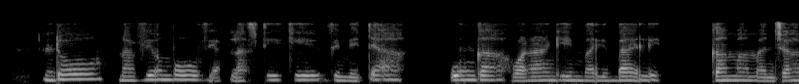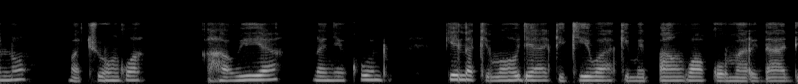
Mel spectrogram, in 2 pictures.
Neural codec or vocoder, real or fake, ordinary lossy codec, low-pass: codec, 16 kHz, 4 kbps, FunCodec, trained on LibriTTS, 50 frames a second; fake; Opus, 32 kbps; 7.2 kHz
